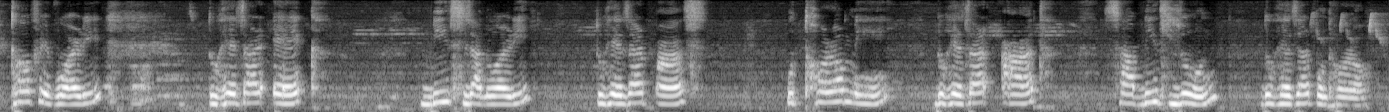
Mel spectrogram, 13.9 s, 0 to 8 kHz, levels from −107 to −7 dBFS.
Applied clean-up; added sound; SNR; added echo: none; none; none; reverberation time 0.1 s.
